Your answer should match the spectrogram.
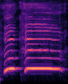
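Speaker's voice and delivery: very high loud hoot; train whistle. Acted. Train blowing its whistle, loud high hoot. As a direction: toot like a steam whistle.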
